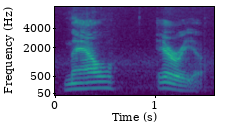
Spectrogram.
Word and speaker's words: malaria: is it say it malaria say it in two syllables mal area now what is it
